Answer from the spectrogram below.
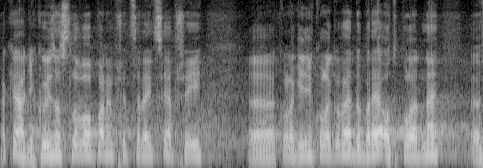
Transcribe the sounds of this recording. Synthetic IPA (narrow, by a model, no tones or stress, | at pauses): t̪akjaːɟɛkujɪzaslovo̞panɛpr̝̥ɛt̪t͡sɛdajit͡sɪapr̝̥ɛjɪ | ko̞lɛɡɪɲɛko̞lɛɡo̞vɛːdobɾɛːʔo̞t̪po̞lɛdnɛ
